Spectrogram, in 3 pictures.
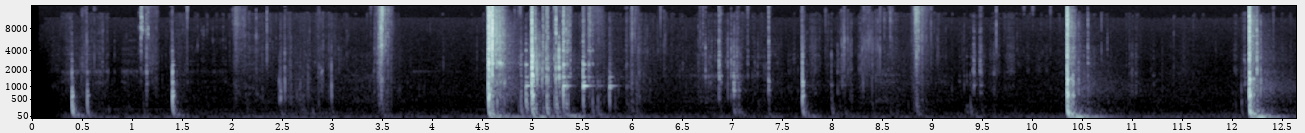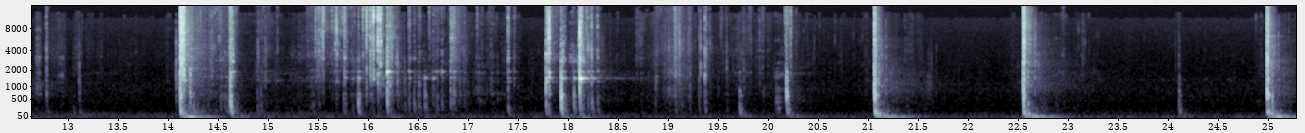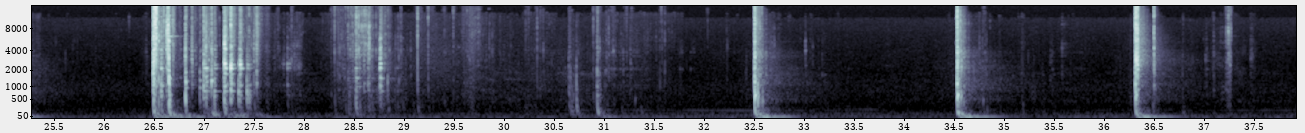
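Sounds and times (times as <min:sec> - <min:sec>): axe splitting wood: 0:04.6 - 0:05.9, 0:10.4 - 0:10.7, 0:12.1 - 0:12.6, 0:14.1 - 0:14.8, 0:15.5 - 0:16.8, 0:17.8 - 0:18.3, 0:21.1 - 0:21.4, 0:22.6 - 0:23.0, 0:25.0 - 0:25.4, 0:26.5 - 0:27.7, 0:28.4 - 0:29.0, 0:32.5 - 0:33.0, 0:34.5 - 0:35.0, 0:36.3 - 0:36.8
wood knocking and clinking: 0:04.6 - 0:06.0, 0:15.6 - 0:16.9, 0:17.8 - 0:18.3, 0:26.5 - 0:27.8.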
